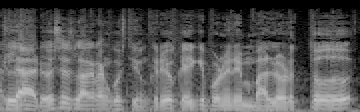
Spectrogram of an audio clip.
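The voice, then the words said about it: Spanish accent from Spain. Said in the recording (Spanish): “con el acento que tiene ... gente de ese continente que nos conquistó”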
